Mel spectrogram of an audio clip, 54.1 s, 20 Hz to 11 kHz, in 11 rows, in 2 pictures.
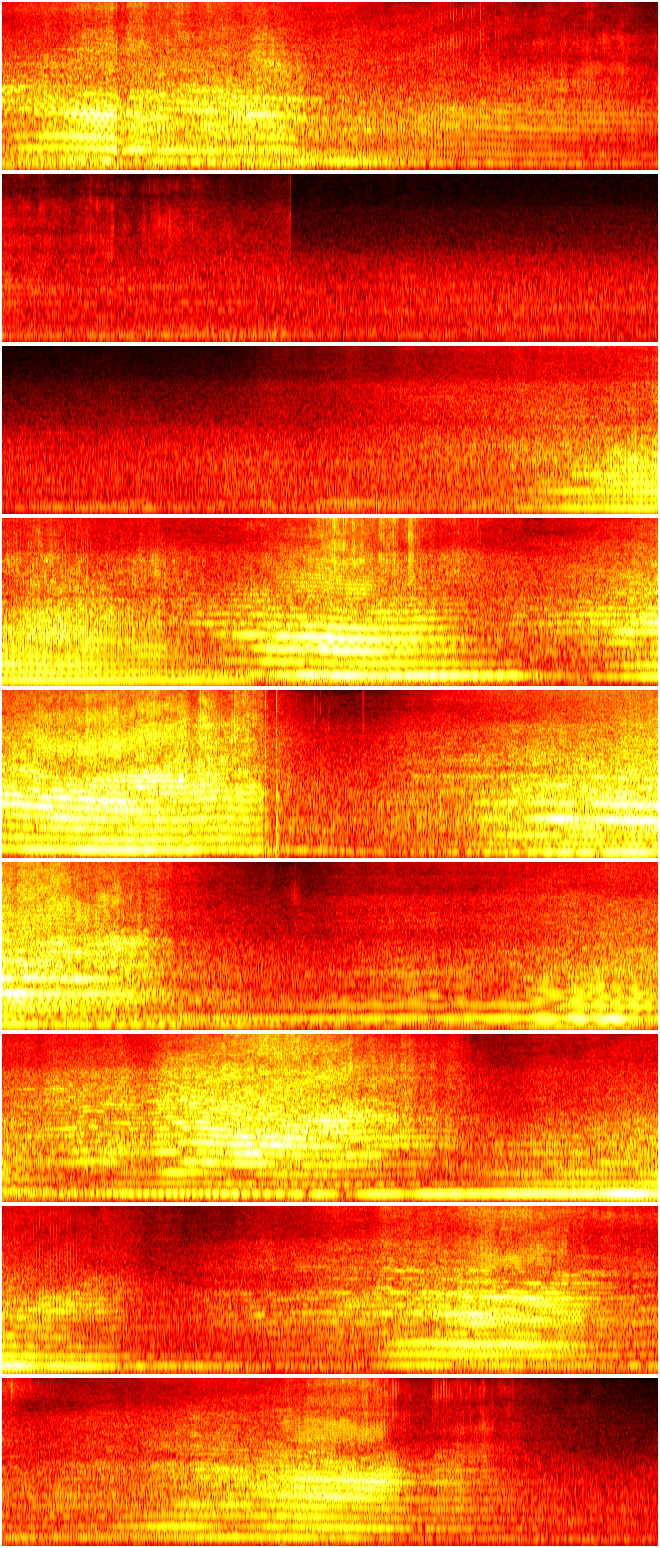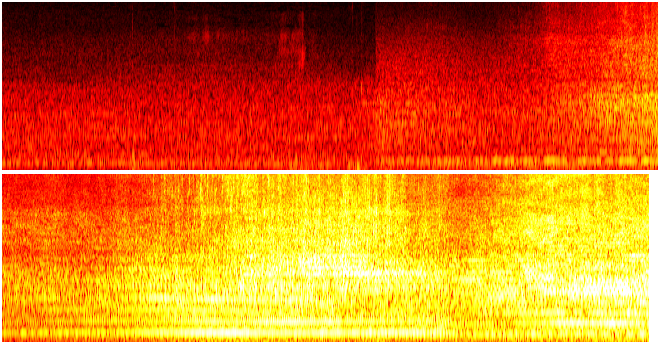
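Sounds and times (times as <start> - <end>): racing cars passing at speed: 0.0 - 54.0.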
